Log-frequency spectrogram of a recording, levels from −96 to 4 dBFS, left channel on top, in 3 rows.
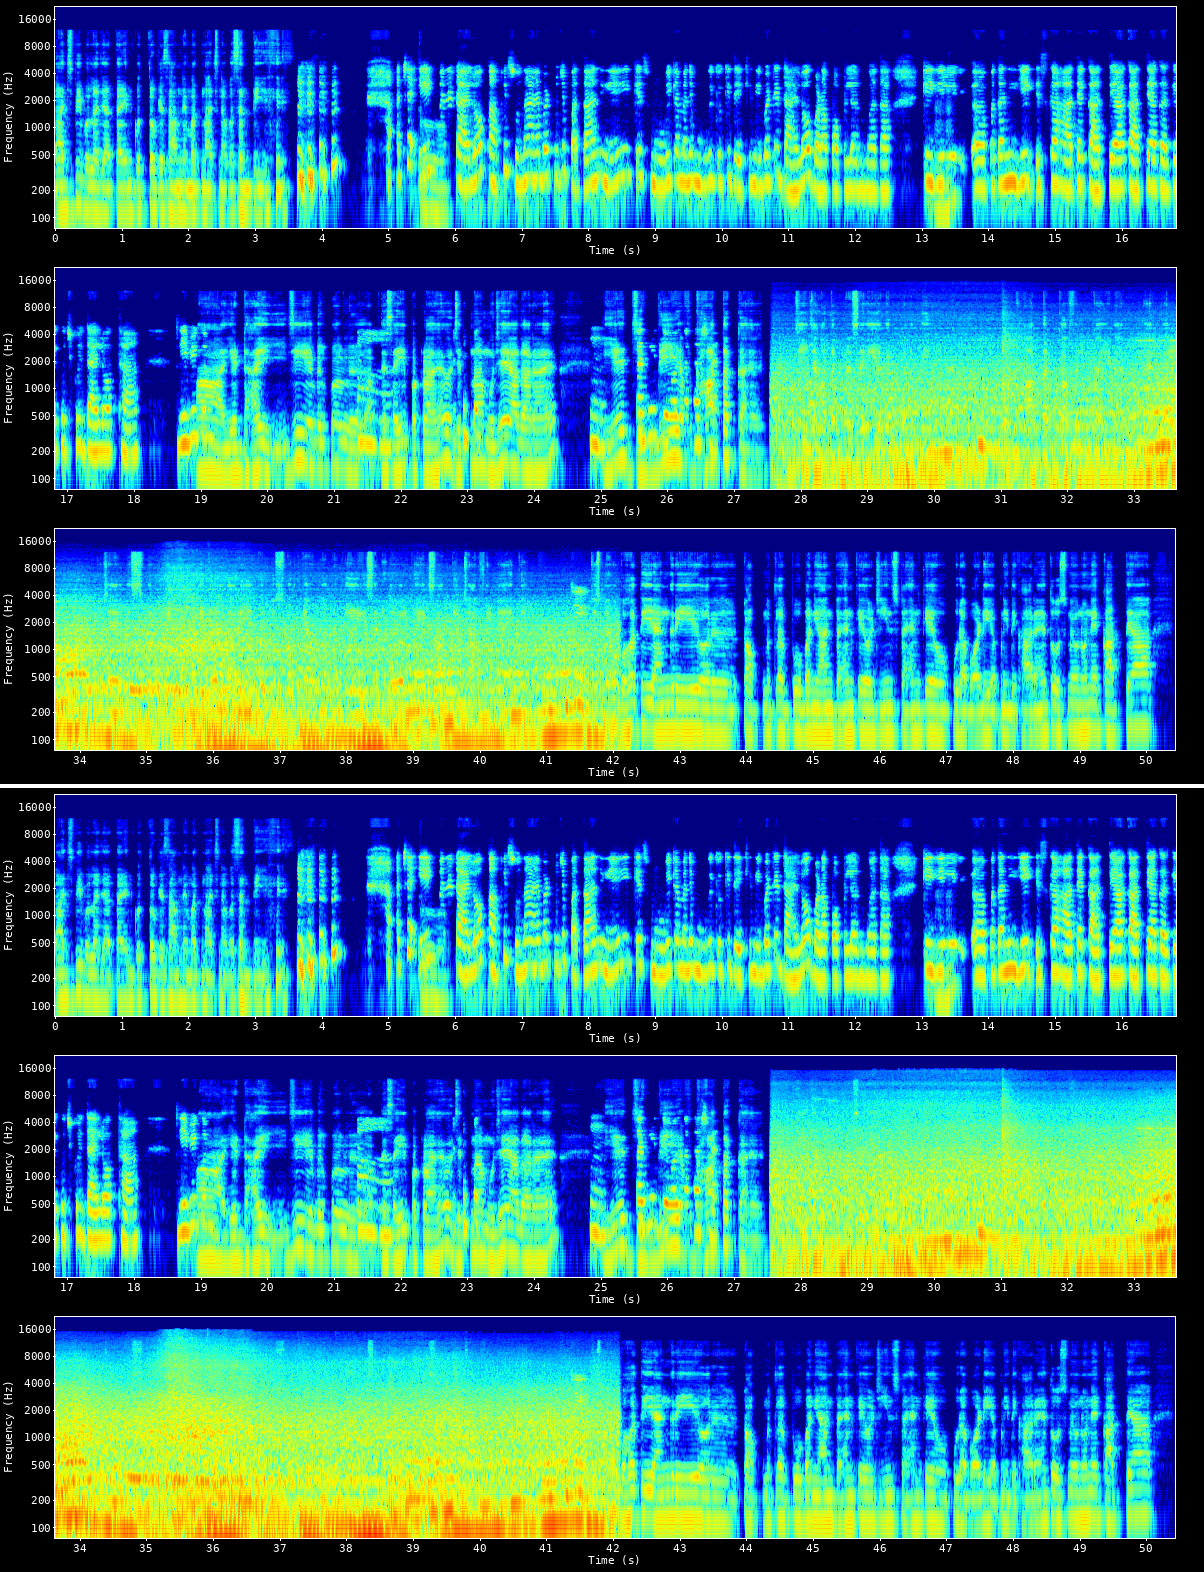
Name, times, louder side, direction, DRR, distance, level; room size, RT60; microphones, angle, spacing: voice 1, 0.0-3.5 5.5-5.9 13.2-13.6 18.9-24.6 25.0-27.5 27.8-30.7 31.0-33.8 34.2-40.8 41.7-50.3, left 2 dB, 50° left, 0.9 m, -36 dB
voice 2, 3.6-4.3 4.7-18.1 18.6-19.2 21.3-21.9 23.1-23.2 24.8-25.1 25.5-26.7 30.6-31.0 34.0-34.2 41.3-41.7, right 1 dB, 25° right, 1.1 m, -32 dB
sound 1, 27.5-42.1, right 4 dB, 80° right, 0.4 m, -23 dB
3.3 x 2.3 x 2.8 m
head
